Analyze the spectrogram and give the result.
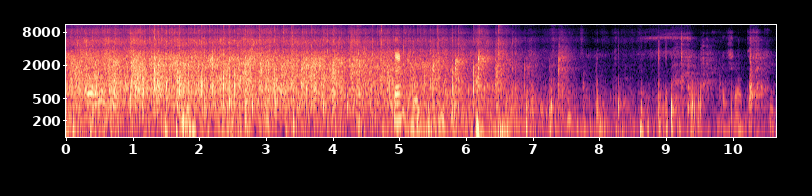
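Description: Audience applause, a dense steady clatter of many hands clapping that holds strong for about six seconds, then thins out into scattered, fading claps.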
